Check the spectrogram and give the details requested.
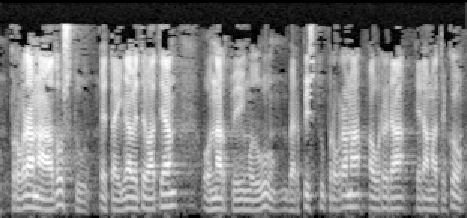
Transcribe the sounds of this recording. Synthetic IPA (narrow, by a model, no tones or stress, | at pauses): pɾo̞ɣ̞ɾamaːðo̞st̪ue̞t̪aiʎaβ̞e̞t̪e̞β̞at̪e̞ano̞naɾt̪ue̞ɣiŋɡo̞ðuɣ̞uβe̞ɾpist̪upɾo̞ɣ̞ɾamaːwre̞ɾae̞ɾamat̪e̞ko̞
